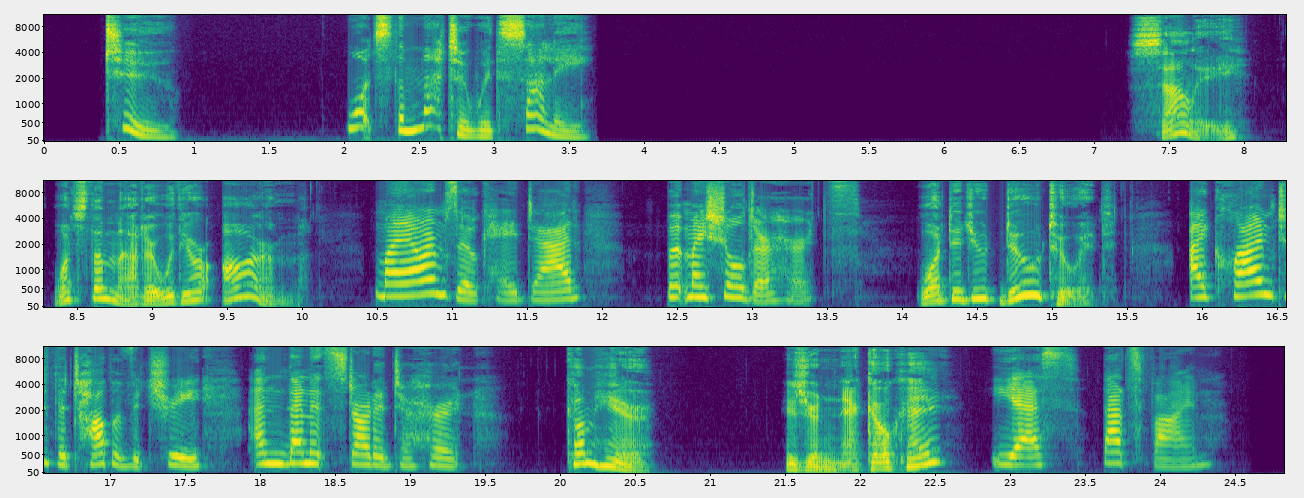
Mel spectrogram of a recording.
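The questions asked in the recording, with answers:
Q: What's the matter with Sally?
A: Her shoulder hurts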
